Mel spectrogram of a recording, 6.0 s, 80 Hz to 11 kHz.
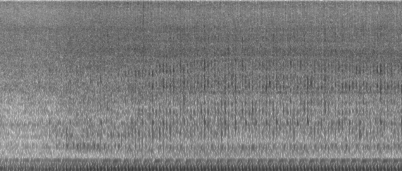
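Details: Porsche 996/986 petrol flat-six idling steadily after an engine rebuild with cam deviation at two degrees on both banks; even, deep exhaust pulse with no ticking or rattle, normal idle.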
